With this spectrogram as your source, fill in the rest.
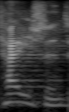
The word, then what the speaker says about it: Tyson's: and that's tyson's it's tyson's it's the same as pronouncing it the same way you would um the meat packing company we're just the farm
